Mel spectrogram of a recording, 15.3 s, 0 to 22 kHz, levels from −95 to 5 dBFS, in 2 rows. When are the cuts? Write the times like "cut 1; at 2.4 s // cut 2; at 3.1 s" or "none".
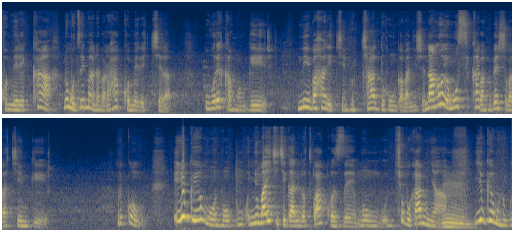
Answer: cut 1; at 7.2 s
